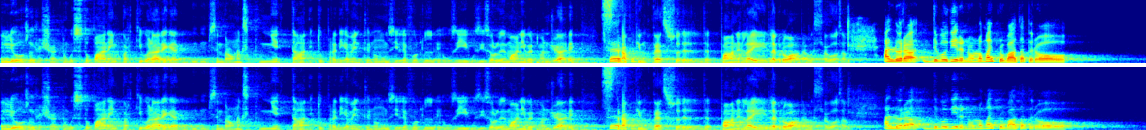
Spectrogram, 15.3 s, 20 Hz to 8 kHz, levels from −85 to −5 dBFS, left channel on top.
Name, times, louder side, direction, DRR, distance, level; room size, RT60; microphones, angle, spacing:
voice 1, 0.0-11.3, left 1 dB, 15° left, 7 dB, 0.9 m, -32 dB
voice 2, 11.3-14.2, left 7 dB, 55° left, 15 dB, 0.3 m, -22 dB
21.5 x 17.0 x 3.8 m, 2.4 s
head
